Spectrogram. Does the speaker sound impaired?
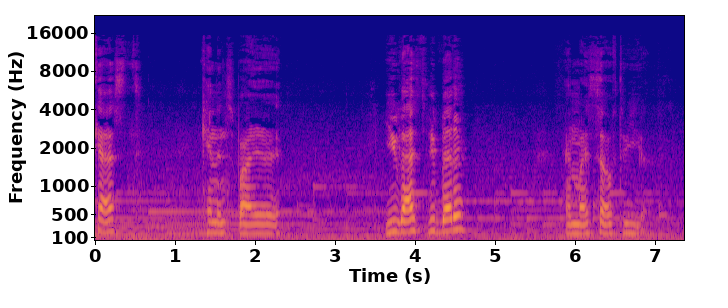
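Yes: cerebral palsy; physical disability, uses wheelchair, unable to walk.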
